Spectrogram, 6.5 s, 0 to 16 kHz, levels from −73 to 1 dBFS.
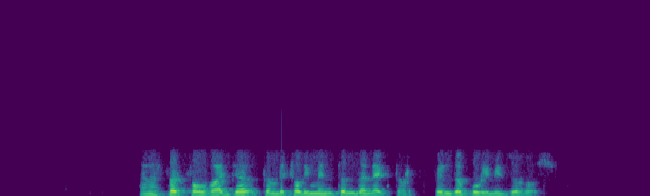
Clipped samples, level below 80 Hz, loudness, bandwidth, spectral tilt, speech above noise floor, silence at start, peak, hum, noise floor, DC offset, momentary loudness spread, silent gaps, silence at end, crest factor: under 0.1%; -60 dBFS; -20 LUFS; 4 kHz; -11.5 dB/octave; 63 dB; 1.4 s; -2 dBFS; none; -83 dBFS; under 0.1%; 12 LU; none; 1.15 s; 20 dB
